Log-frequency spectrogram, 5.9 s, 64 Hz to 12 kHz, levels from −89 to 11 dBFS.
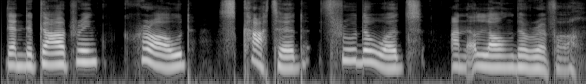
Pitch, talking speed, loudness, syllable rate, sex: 205 Hz, 125 wpm, -17 LUFS, 3.6 syllables/s, female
